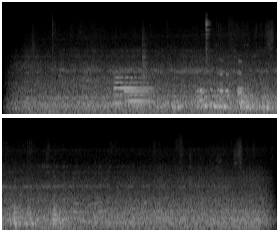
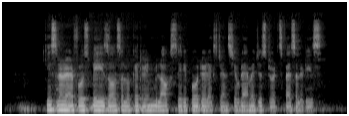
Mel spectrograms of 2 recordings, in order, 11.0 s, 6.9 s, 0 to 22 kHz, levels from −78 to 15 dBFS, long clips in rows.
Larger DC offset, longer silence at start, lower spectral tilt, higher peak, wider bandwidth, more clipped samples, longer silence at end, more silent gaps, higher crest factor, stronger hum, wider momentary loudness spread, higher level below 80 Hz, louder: neither; second, 0.05 s vs 0.35 s; first, -7 dB/octave vs -5 dB/octave; second, -14 dBFS vs -6 dBFS; first, 15 kHz vs 13 kHz; neither; second, 0 s vs 0.55 s; neither; about the same, 18 dB vs 18 dB; neither; about the same, 10 LU vs 12 LU; first, -48 dBFS vs -58 dBFS; second, -31 LUFS vs -24 LUFS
